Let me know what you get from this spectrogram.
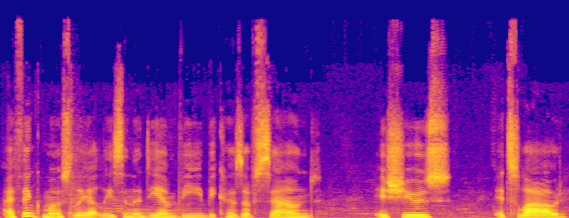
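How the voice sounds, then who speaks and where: A woman hosting a podcast, reading scripted narration in a calm, explanatory manner on a close mic. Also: fairly low pitch, a little slow. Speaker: podcast host.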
